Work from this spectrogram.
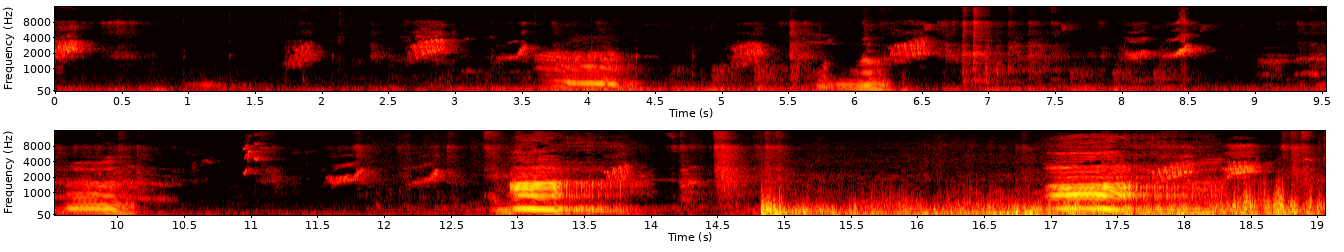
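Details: Cows led to their pen by a farmer in the evening, on a farm: several short, harmonic moos that bend up and down, spaced a few seconds apart, with rising background noise in the last seconds.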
